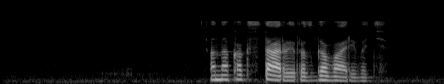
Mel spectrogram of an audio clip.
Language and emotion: Russian, angry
